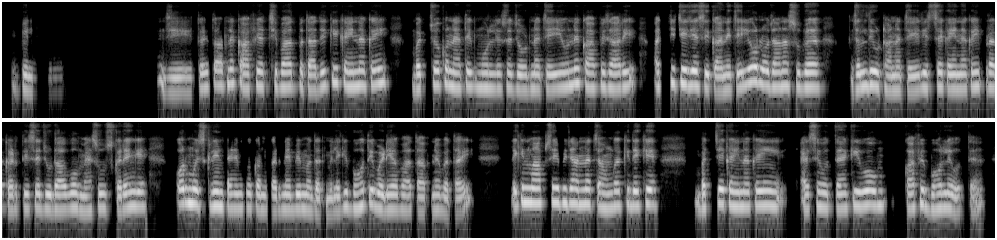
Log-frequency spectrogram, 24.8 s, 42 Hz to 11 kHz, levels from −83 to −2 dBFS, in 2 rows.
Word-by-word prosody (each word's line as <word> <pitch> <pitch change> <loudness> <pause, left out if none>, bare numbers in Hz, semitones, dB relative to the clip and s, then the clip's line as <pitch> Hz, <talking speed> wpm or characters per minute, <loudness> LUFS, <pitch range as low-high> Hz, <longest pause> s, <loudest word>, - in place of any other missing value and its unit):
बिल्कुल। 150 -3 -8 1.2
जी। 150 0 -4
तो 180 - -2
ये 185 - 0
तो - - -2
आपने 205 +2 -1
काफ़ी 180 +3 0
अच्छी 190 0 -3
बात 190 0 0
बता 170 -3 +1
दी 190 +3 0
कि 235 +4 -1
कहीं 205 -4 +1
न 200 +1 +2
कहीं 220 +4 0 0.3
बच्चों 175 +4 0
को 220 - 0
नैतिक 190 0 0
मूल्य 180 -1 -2
से 180 +1 -2
जोड़ना 170 0 -1
चाहिए 170 +1 0
उन्हें 205 +4 +2
काफ़ी 190 -2 -1
सारी 185 +1 +1 0.3
अच्छी 190 +4 -2
चीज़ें 215 -2 +5
सिखानी 170 -4 +1
चाहिए 185 +5 0
और 245 0 +6
रोज़ाना 200 -1 +2
सुबह 190 -1 +2 0.4
जल्दी 195 +4 +3
उठाना 170 -4 +1
चाहिए 160 0 -1
जिससे 185 +1 0
कहीं 175 -1 +1
न 175 0 +1
कहीं 190 +2 -1
प्रकृति 175 -2 -1
से 175 +1 -1
जुड़ा 170 -1 +2
वो 180 +2 +1
महसूस 170 +2 -2
करेंगे 190 +4 +2 0.4
और 220 +1 +4
वो 225 -1 +6
स्क्रीन 200 -1 +2
टाइम 175 -1 -1
को 180 0 -3
कम 165 - -1
करने 165 +2 -1
में 170 - -2
भी 175 - +4
मदद 150 -3 -2
मिलेगी। 155 +6 -1
बहुत 195 +4 -1
ही - - +5
बढ़िया 170 -2 +2
बात 165 0 -4
आपने 155 +2 -3
बताई। 150 0 -2 0.5
लेकिन 240 -2 +3
मैं 230 - +6
आपसे 230 +1 0
ये 235 - +4
भी 230 - +1
जानना 220 -1 +3
चाहूँगा 190 -2 0
कि 200 +2 -5
देखिए 210 +1 +3 0.5
बच्चे 180 +1 +2
कहीं 200 -3 +2
न 190 0 +2
कहीं 205 -1 +3 0.3
ऐसे 170 +3 -2
होते 180 -1 -1
हैं 180 0 -1
कि 200 +1 +1
वो 205 +1 +5 0.4
काफ़ी 185 +4 0
भोले 180 +2 0
होते 155 -2 -3
हैं। - - -8
185 Hz, 205 wpm, -24 LUFS, 170-200 Hz, 1.2 s, और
